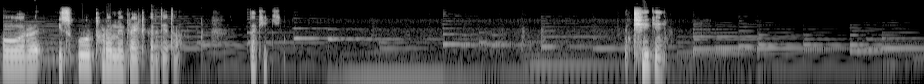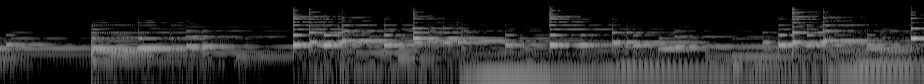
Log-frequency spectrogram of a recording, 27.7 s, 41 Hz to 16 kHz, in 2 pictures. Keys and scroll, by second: 26.9 ctrl+=, 27.1 space.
